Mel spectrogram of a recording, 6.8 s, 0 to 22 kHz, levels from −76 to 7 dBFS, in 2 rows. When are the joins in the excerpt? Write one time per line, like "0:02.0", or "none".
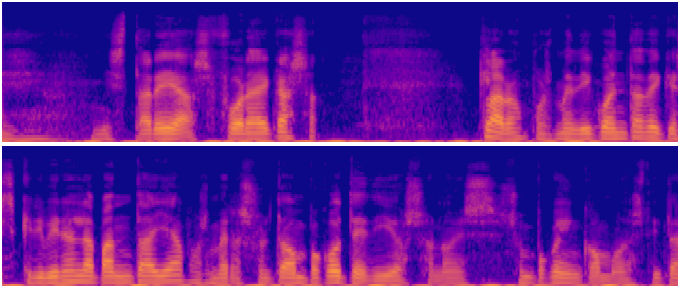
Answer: none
